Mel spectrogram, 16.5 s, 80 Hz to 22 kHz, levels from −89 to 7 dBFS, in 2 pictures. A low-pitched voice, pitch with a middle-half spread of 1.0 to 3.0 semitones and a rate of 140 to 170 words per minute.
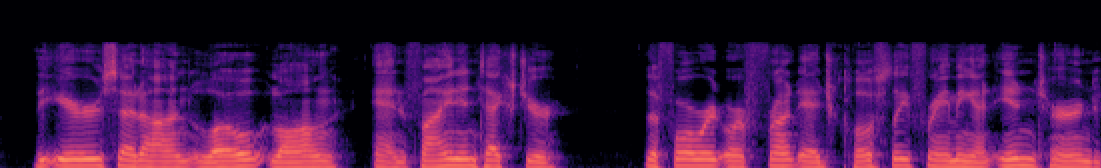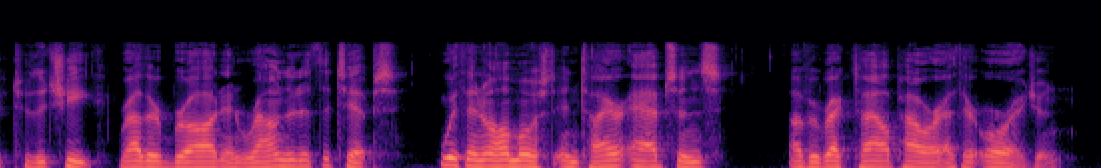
Yes: low, 130 Hz; average, 2.7 semitones; average, 150 wpm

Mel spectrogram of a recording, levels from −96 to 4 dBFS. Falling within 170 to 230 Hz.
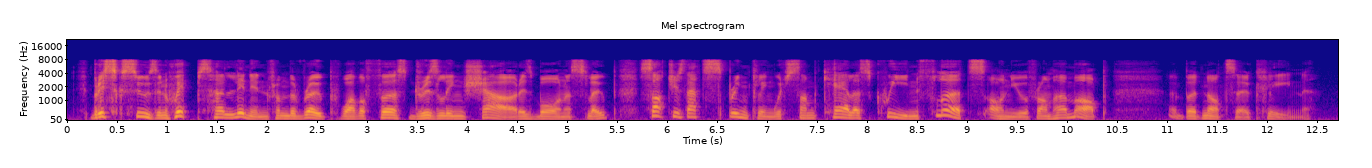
No: low, 120 Hz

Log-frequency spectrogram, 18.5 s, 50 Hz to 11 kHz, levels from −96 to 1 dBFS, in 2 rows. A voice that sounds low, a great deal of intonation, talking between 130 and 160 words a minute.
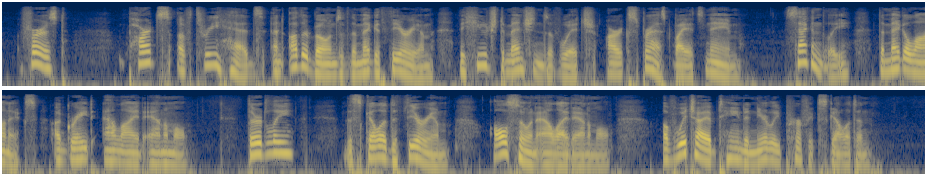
Yes: low, 115 Hz; wide, 6.8 semitones; average, 140 wpm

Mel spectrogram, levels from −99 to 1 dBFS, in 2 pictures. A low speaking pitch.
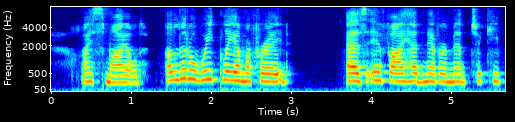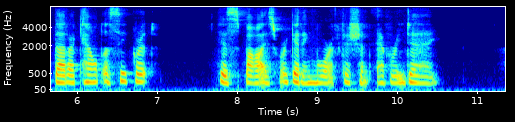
No: high, 235 Hz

